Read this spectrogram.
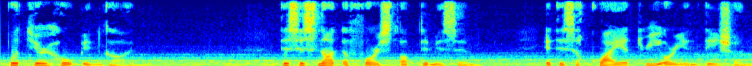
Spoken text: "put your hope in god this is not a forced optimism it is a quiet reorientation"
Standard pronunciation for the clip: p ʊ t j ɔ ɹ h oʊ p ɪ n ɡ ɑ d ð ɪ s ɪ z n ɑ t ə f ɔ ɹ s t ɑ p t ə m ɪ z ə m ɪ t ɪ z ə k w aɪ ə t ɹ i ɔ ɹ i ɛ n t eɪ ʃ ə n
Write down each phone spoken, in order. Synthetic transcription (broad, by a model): p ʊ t j ɔ ɹ h oʊ p ɪ n ɡ ɑ d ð ɪ s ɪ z n ɑ t ə f ɔ ɹ s t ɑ p t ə m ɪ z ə m ɪ t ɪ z ə k w aɪ ə t ɹ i ɔ ɹ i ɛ n t eɪ ʃ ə n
